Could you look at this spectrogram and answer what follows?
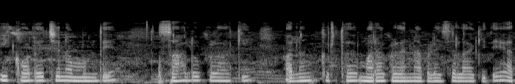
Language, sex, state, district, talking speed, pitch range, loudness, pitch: Kannada, male, Karnataka, Belgaum, 115 wpm, 160-180 Hz, -19 LUFS, 170 Hz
